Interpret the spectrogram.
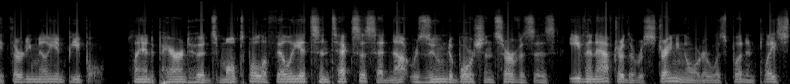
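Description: Throughout the speech, a block size mismatch drops each block's end, fitting 512-sample writes. This gives a 100 Hz buzz, shown as spectrogram harmonics, and a 1.07x speed-up at unchanged timbre.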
